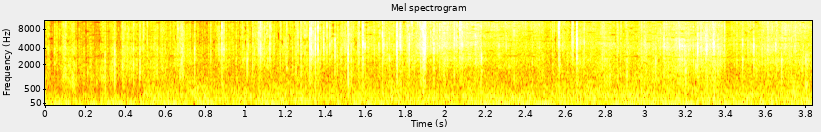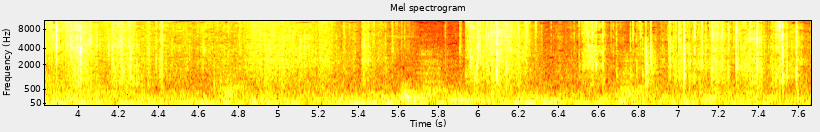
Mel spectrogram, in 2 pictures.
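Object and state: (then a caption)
Dried rose heads crushed between fingers. Single small dried rose heads, picked from a pile, are crushed and rubbed between fingertips with short painted nails, giving a dry, bright crumbling and crinkling sound with almost nothing low. A dense crackle builds and holds for about four seconds, thins out, then returns in short crisp bursts toward the end.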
